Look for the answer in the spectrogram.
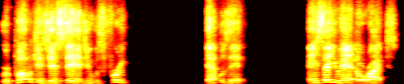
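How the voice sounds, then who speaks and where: A man in his fifties holds forth on a casual livestream, animated and preachy, circling back over his words with restarts and repetitions. His voice sits a bit high for a man, and he speaks into a phone. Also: normal speed, slightly rough. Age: 50s. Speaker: host of a commentary livestream.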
